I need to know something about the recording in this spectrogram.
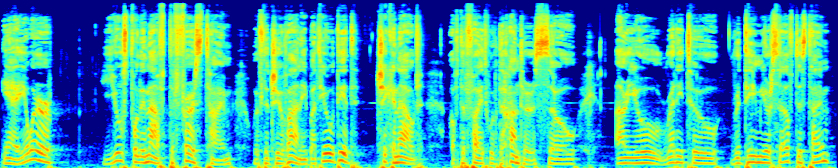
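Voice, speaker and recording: A man playing a husky, dark-voiced vengeful vampire. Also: mid-range voice, moderate pace, close to an everyday voice. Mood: grim, sardonic. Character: vengeful, sardonic male vampire, battle-hungry player character. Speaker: gameplay video creator. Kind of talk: in-character game roleplay.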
